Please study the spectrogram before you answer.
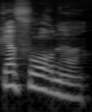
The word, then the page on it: caforna: cafourno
